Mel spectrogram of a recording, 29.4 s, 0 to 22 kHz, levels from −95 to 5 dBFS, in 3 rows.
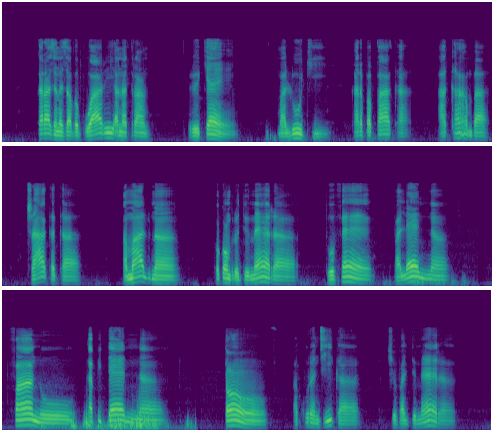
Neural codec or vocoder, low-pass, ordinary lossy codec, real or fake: none; 7.2 kHz; MP3, 96 kbps; real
